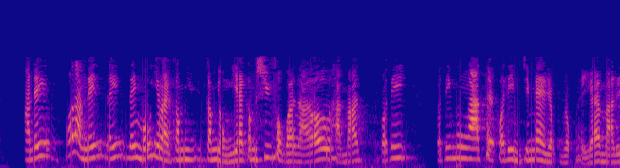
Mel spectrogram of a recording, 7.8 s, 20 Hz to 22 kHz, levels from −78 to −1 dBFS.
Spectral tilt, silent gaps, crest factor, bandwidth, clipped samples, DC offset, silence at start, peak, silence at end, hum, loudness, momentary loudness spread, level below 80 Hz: -7 dB/octave; 5.36-5.45 s; 20 dB; 5.8 kHz; under 0.1%; under 0.1%; 0.3 s; -12 dBFS; 0 s; none; -32 LUFS; 9 LU; -60 dBFS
